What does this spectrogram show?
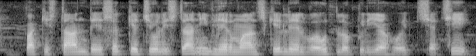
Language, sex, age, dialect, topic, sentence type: Maithili, male, 25-30, Southern/Standard, agriculture, statement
